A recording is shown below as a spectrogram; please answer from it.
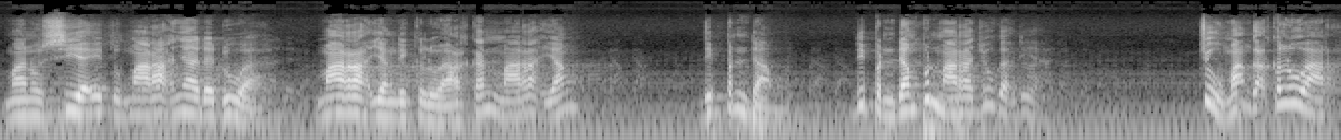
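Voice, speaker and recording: A man preaching a sermon in church, animated, rising to near-shouts and acting out little scenes. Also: a little high, a little slow, pauses often. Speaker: pastor. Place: church hall.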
